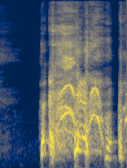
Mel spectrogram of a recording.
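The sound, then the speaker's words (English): After a brief silence, a rough, raspy cough from allergies breaks out, a few quick, throaty bursts running together with a gravelly, throat-clearing edge, then a short final hack. “Excuse me, my allergies have been crazy.”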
